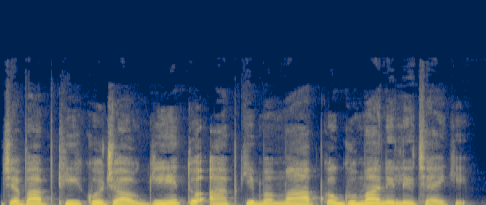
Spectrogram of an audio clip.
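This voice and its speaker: A woman voicing a gentle young mother who softly coaxes her daughter in a storybook tale. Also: fairly low pitch, moderate pace, close to an everyday voice. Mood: coaxing. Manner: soft and coaxing.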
